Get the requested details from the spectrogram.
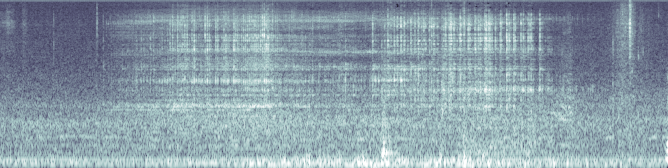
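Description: A plastic bottle crinkles as it is handled.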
